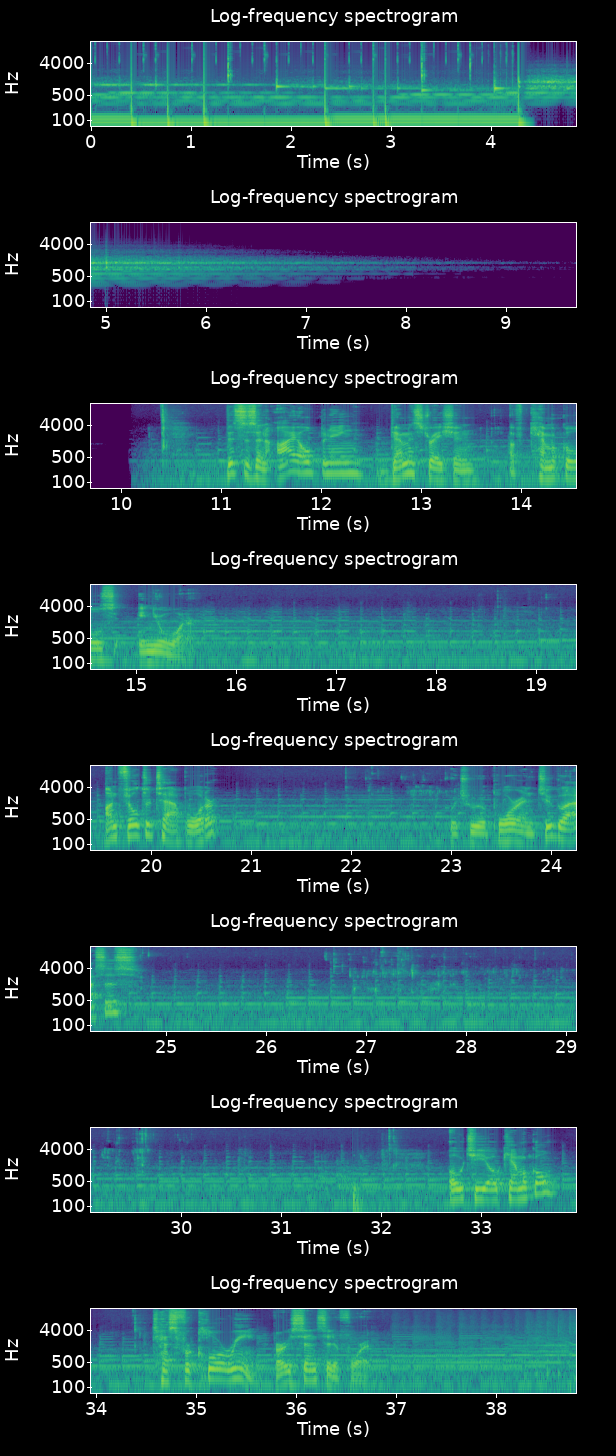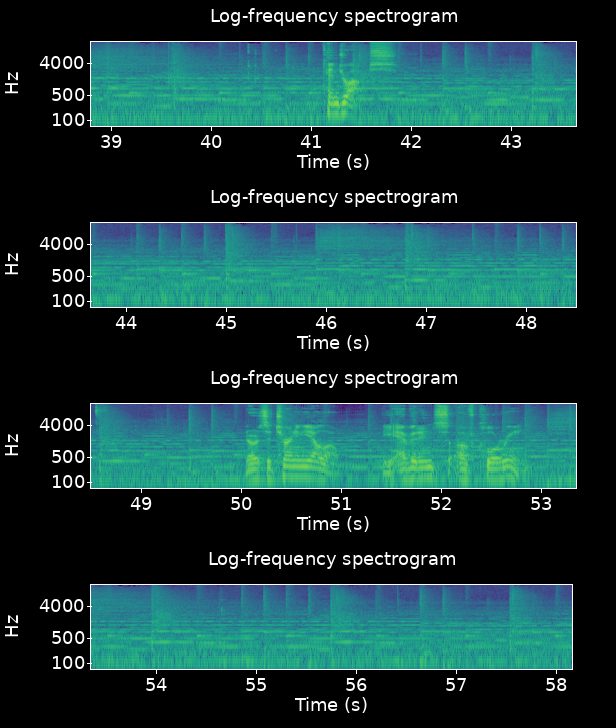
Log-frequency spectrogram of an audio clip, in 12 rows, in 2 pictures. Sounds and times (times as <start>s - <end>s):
Music: 0.0s - 8.0s, 10.1s - 58.1s
Speech: 11.1s - 15.6s, 19.6s - 20.7s, 23.0s - 24.8s, 32.7s - 33.8s, 34.6s - 36.8s, 41.1s - 41.9s, 50.0s - 52.9s.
